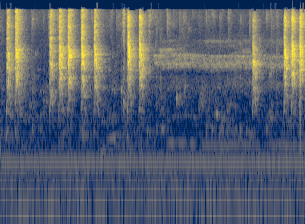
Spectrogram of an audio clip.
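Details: Eurasian tree sparrow giving spaced groups of two to four high chirps, a quiet pause with a faint thin tone, then a final cluster; recorded as master song for training songbirds.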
